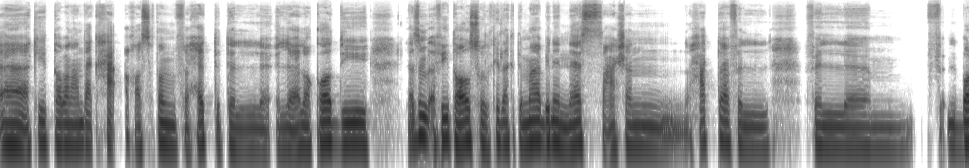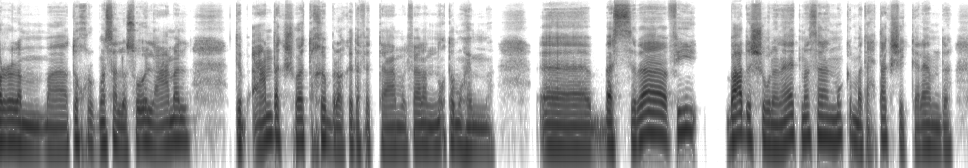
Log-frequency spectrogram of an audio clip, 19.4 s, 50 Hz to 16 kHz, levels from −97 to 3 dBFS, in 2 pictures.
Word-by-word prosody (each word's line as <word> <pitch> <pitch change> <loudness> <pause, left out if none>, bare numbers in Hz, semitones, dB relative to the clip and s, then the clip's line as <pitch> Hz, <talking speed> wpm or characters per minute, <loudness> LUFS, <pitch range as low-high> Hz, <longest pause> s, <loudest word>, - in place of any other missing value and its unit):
آآ، 115 -3 +4
أكيد 120 +4 -2
طبعًا 115 -1 +1
عندك 110 -1 -1
حق - - -2
خاصة 110 +1 0
في 105 -1 -6
حتّة 110 +1 -2
ال 95 -2 -4
العلاقات 105 +5 +2
دي، 115 0 +3 0.4
لازم 150 - +3
يبقى 140 - +1
في 135 - +3
تواصل 120 -1 +3
كده 120 +3 -2
إجتماعي 125 0 +2
بين 125 +1 +2
الناس 120 +2 +2
عشان 105 -1 -2
حتّى 125 0 -3
في 115 - -4
ال 105 -1 -3 0.4
في 110 - -5
ال 105 -1 -1
آمم، 100 0 -6
في - - -13
برّه 120 +3 +4
لمّا 105 -1 0
تخرج 125 -2 -4
مثلًا 120 -2 +2
لسوق 120 +4 +1
العمل، 125 +2 +1 0.4
تبقى 110 - -2
عندك 145 +1 +1
شويّة 130 0 0
خبرة 115 -7 0
كده 110 +2 -4
في 110 - -13
التعامل 105 -1 -4
فعلًا 110 +1 -1
نقطة 110 +2 -1
مهمّة. 100 -3 -2 0.5
آآ، 105 -1 +1
بس 120 +1 +3
بقى 160 +3 +5
في 180 +7 -1 0.3
بعض 160 - +4
الشغلانات 130 +1 +2
مثلًا 145 0 +1
ممكن 140 +1 -1
ما 115 - +1
تحتاجش 135 +3 -3
الكلام 105 0 -3
ده، 105 +1 -6
115 Hz, 170 wpm, -23 LUFS, 105-125 Hz, 0.5 s, بقى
